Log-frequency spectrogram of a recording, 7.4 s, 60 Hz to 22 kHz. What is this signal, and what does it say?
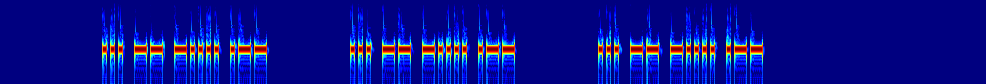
Morse code, heard as a keyed tone, about 40 wpm, 700 Hz. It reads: SM6W SM6W SM6W
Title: DXCC-100 Call Signs - 4 Characters - Repeated 3x - 40wpm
